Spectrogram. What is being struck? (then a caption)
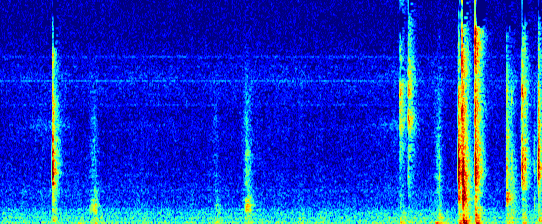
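Plastic mechanical keyboard keys. Fingertips slowly press keys on a backlit black plastic mechanical keyboard. A few sparse, bright clacks with almost no ring come first, followed by a quicker cluster of sharper presses near the end over a quiet background.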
